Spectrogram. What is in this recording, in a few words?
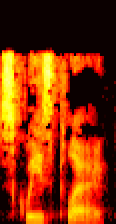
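"squeeze play", English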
